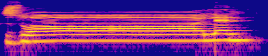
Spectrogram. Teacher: اب زلن بھی پڑھ سکتے تھے پر ہم زلن نہیں پڑھیں گے کیونکہ سینٹر میں الف اور مدہ آ چکا ہے، ہم نے لمبا کرنا ہے۔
